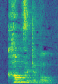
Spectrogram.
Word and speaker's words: comfortable: Mas lá no meio de uma frase, esse O praticamente some. Comfortable.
